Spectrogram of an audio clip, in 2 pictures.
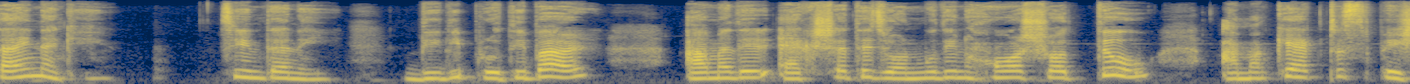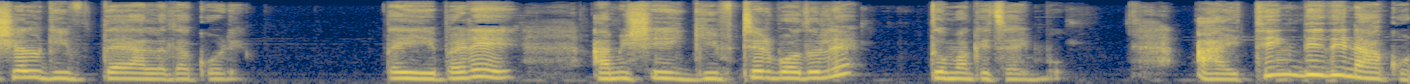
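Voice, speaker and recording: A put-on, raspy character voice from a woman, fairly high in pitch, at a moderate pace with ordinary pitch variation. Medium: audio drama.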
